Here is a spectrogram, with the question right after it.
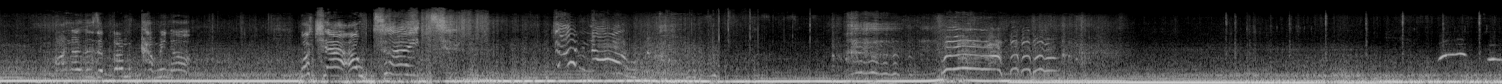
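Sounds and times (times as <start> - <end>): car engine pulling hard: 0.0 - 15.0.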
